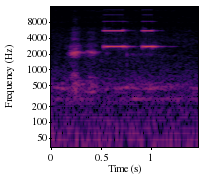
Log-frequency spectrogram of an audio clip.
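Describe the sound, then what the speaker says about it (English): Electronic ghost-hunting meter giving short high-pitched beeps during a haunted house tour, two brief tones close by over a quiet room after a faint chirp. "Every time yours beeps, this beeps"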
